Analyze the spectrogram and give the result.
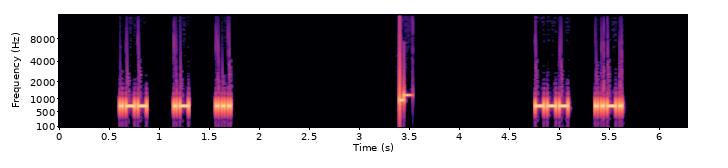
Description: Morse code, heard as a keyed tone, about 39 wpm, spaced as for 23 wpm, 690 Hz. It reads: WAS OF
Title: 3x Character Spacing - Top 200 Words - 40wpm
